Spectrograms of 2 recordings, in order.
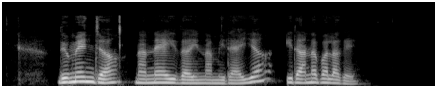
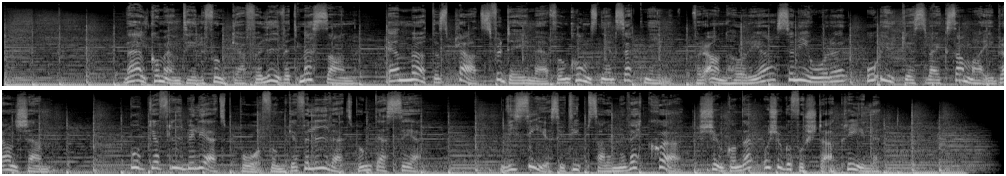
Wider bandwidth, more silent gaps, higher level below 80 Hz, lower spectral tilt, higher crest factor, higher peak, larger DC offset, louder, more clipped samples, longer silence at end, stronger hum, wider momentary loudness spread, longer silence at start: second, 11.5 kHz vs over 20 kHz; neither; second, -62 dBFS vs -30 dBFS; first, -7 dB/octave vs -4.5 dB/octave; first, 16 dB vs 10 dB; first, -2 dBFS vs -12 dBFS; neither; first, -18 LUFS vs -22 LUFS; neither; first, 0.8 s vs 0.15 s; neither; first, 9 LU vs 6 LU; first, 0.55 s vs 0 s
